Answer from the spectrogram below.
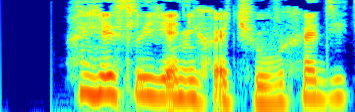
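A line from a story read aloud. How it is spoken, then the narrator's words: Laughing. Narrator (Russian): рассмеялась я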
